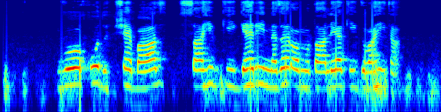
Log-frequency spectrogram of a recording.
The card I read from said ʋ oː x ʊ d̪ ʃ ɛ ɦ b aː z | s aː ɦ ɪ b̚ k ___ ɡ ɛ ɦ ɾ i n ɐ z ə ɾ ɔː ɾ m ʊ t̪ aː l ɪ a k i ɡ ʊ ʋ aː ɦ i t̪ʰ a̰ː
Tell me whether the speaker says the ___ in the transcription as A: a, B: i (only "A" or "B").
B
